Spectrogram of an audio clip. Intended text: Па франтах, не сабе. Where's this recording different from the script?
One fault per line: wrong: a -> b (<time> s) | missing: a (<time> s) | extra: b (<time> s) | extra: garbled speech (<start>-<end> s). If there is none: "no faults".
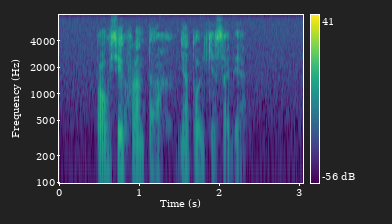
extra: ўсіх (0.6 s)
extra: толькі (1.7 s)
